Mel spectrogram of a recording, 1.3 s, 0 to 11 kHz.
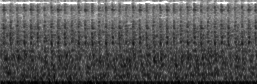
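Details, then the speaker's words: Audi A6 Avant diesel after a mini service with a new fuel filter and engine mount, feared to cut out: steady, even idle clatter with no stumbling or dips; kept running, healthy. "running. Right, so that's the Audi done. It didn't actually cut out, it just kept running."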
